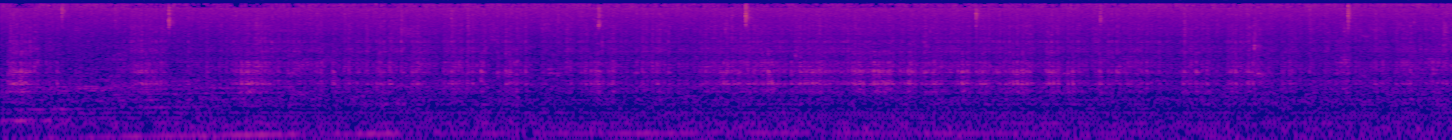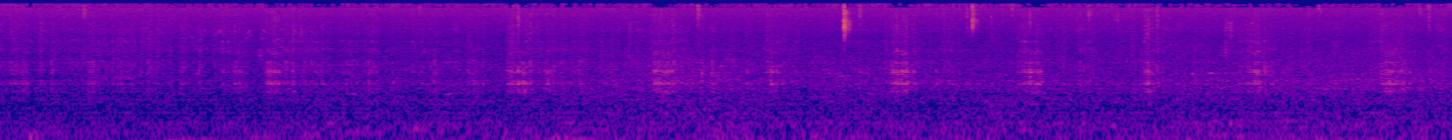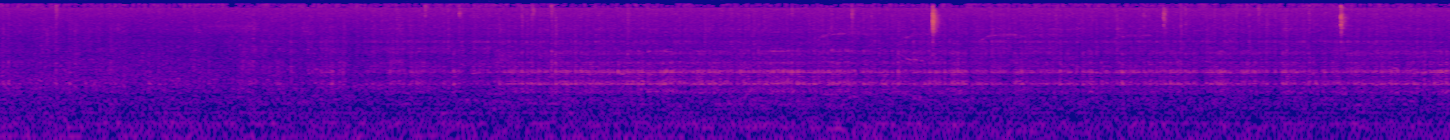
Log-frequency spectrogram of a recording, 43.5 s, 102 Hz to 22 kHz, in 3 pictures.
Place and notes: Skibbereen - Skibbereen after heavy rain
A night time recording from the back window of my apartment after a heavy rainfall. Birds, cars, drainpipes, sounds from houses and drunken people all mixing together.
Recorded onto a Zoom H5 with an Audio Technica AT2022 resting on a windowsill.
Munster, Ireland, 26 July 2020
